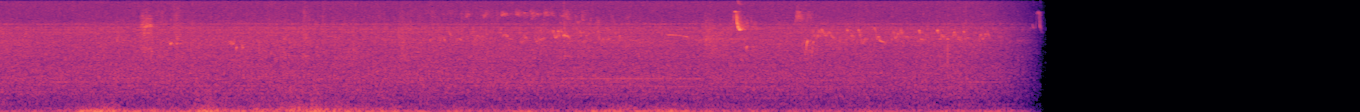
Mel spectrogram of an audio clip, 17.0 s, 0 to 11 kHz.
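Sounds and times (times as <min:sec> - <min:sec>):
faint bird chirps: 0:05.5 - 0:13.1.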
